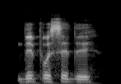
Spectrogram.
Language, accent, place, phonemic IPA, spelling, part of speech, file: French, France, Lyon, /de.pɔ.se.de/, déposséder, verb, LL-Q150 (fra)-déposséder.wav
- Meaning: to dispossess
